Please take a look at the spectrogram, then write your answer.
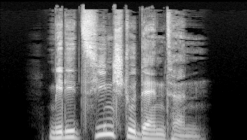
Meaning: female equivalent of Medizinstudent: female medical student
- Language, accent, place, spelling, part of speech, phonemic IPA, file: German, Germany, Berlin, Medizinstudentin, noun, /mediˈt͡siːnʃtuˌdɛntɪn/, De-Medizinstudentin.ogg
